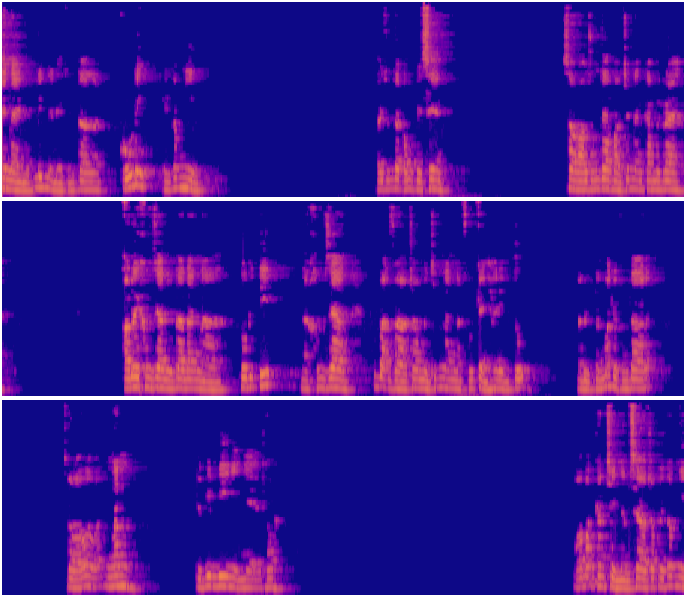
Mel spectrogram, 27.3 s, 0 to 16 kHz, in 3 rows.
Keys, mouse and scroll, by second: 3.9 click, 9.5 click, 18.1 click, 24.5 click.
